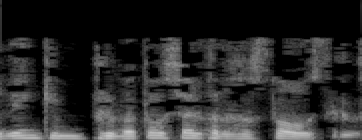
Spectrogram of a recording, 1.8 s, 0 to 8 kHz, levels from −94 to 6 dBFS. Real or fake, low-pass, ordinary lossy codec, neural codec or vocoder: fake; 7.2 kHz; MP3, 24 kbps; codec, 44.1 kHz, 3.4 kbps, Pupu-Codec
